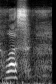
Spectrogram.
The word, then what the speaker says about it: Loess: Loess.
